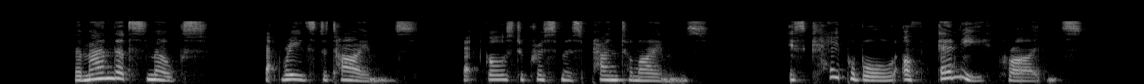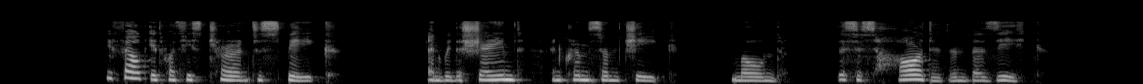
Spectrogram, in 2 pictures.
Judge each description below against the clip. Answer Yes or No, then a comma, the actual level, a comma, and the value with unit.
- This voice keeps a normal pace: No, slow, 100 wpm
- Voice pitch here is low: No, high, 200 Hz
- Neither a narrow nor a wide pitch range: Yes, average, 3.2 semitones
